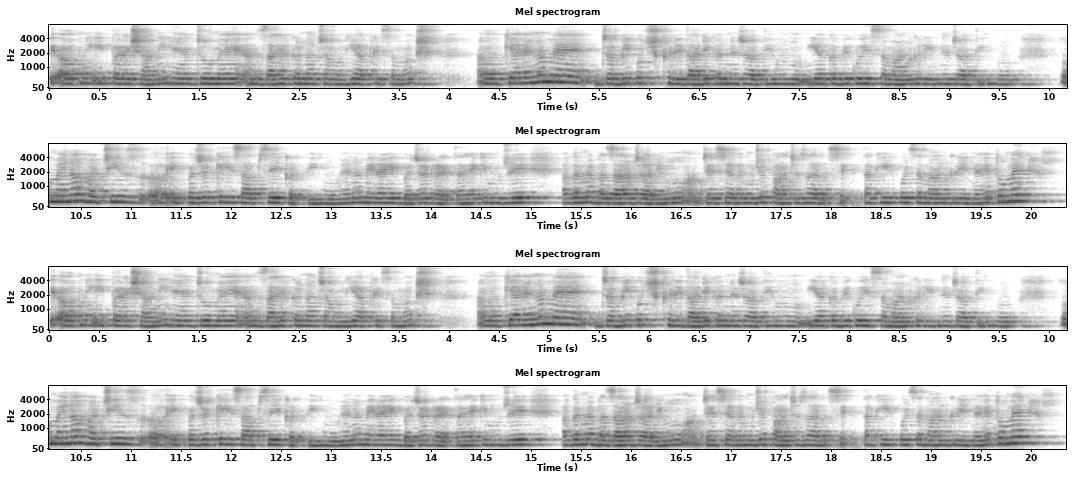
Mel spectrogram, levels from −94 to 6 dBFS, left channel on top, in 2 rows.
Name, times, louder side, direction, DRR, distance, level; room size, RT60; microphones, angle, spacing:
voice 1, 0.0-3.8 4.3-9.6 10.1-20.1, left 1 dB, 5° right, -1 dB, 1.5 m, -28 dB
16.5 x 11.0 x 4.3 m, 0.71 s
head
